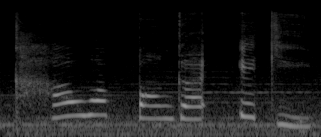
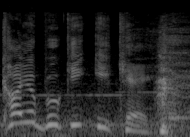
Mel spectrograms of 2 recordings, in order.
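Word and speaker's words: Kayabuki Ikkei: By Kawabunga Iki. Cowabunga. Mia, this is a really strange name. Who's this Kawabunga? It's pronounced Kayabuki Ike.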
